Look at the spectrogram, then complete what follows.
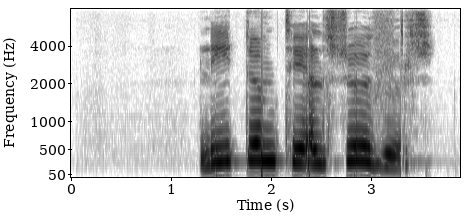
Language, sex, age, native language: Icelandic, male, 9, Icelandic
